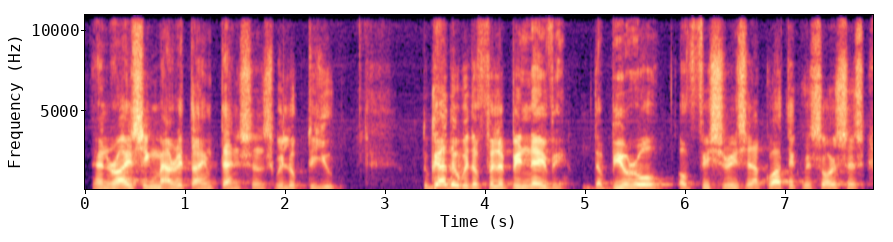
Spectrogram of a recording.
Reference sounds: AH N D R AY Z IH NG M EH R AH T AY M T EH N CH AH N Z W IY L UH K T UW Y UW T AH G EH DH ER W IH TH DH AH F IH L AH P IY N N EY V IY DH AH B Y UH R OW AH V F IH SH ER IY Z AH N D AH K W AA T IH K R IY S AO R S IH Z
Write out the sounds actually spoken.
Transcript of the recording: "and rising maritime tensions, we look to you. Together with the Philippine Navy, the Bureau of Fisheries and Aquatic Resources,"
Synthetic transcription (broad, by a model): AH N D R AY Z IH NG M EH R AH T AY M T EH N SH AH N S W IY L UH K T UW Y UW T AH G EH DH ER W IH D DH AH F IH L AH P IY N N EY V IY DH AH B Y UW R OW AH V F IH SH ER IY S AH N AH K W AA T IH K R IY S AO R S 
